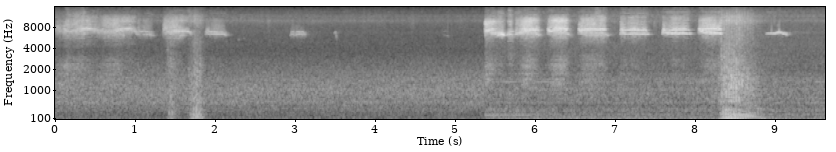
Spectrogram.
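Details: Wild Western Flycatcher nestlings on day 11, feathers filling in, Pacific Northwest: after a quiet start, a rapid series of thin, very high hissing begging notes, several per second, with a couple of dull thumps.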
